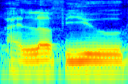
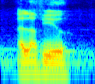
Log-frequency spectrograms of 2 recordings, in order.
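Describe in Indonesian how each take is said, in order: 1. Diucapkan dengan hangat, penuh perasaan. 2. Diucapkan dengan datar, seperti robot. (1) "dengan dengan ekspresi" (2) "Robot kali"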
